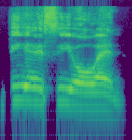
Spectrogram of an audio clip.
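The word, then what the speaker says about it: Bekan: the back of it b-e-k-a-n bacon is b-a-c-o-n but it that's how it's pronounced it's bacon that bring them up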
